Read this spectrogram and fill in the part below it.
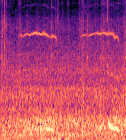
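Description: Andhra Fulsira pigeons in a loft give soft, low cooing with a faint higher chirp, steady and near over constant background hiss.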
